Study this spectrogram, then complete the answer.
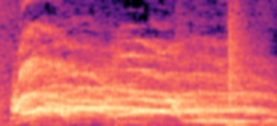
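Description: Children in a classroom let out a loud, sustained high-pitched group scream on cue during a song, starting sharply and holding for nearly two seconds before trailing off.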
